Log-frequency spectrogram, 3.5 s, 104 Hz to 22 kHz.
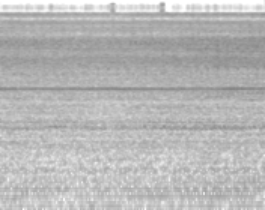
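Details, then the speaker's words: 2015 Ford Focus idling after a new serpentine belt and a quart of oil added to a nearly empty, black-oil engine; check engine light on, not yet scanned. Smooth, even idle with a faint steady accessory-drive whine, no squeal, knock or miss. Normal idle. "The new belt. I put a quart of oil. It seems to be running fine."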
